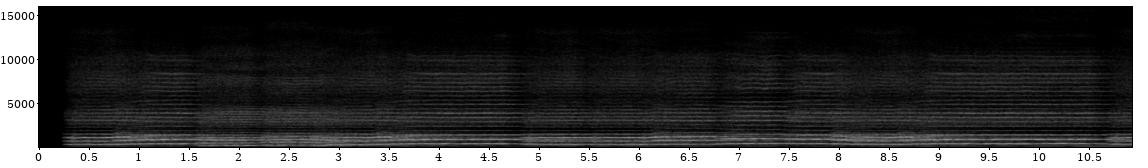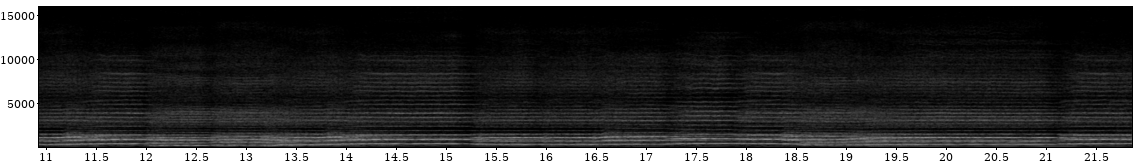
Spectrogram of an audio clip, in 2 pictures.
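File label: soprano, SATB Practise Music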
